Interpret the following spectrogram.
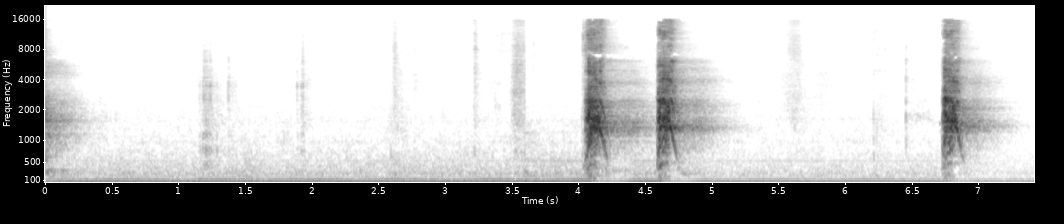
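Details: A Maltese puppy gives three sharp, high barks, two close together and one after a pause.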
